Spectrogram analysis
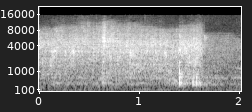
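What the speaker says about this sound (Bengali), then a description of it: "তেল ভালোভাবে গরম হলে এখন আলুগুলো দিয়ে ভেজে নিচ্ছি।" Potatoes frying in hot oil in a pan, with a steady broadband sizzle throughout and a couple of brief louder crackles near the end.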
